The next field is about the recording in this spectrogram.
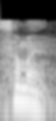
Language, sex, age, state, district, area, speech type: Hindi, male, 45-60, Bihar, Madhepura, rural, read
